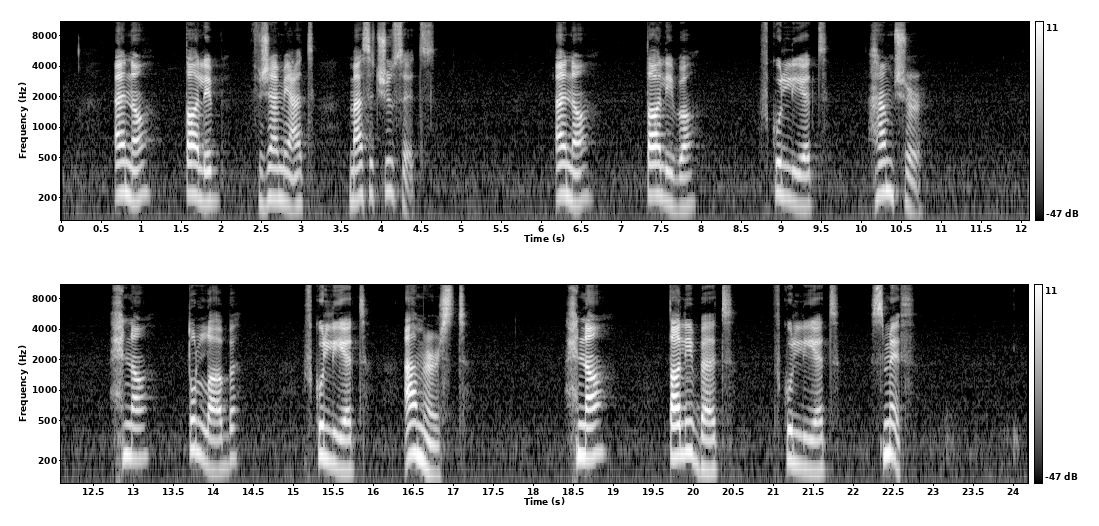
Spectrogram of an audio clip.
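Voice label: im student at, Moroccan arabic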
